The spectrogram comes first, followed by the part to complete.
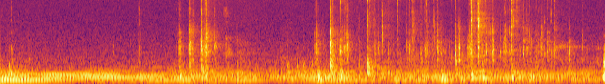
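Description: Faint computer keyboard typing: scattered keystrokes in small clusters, over a faint low hum.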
